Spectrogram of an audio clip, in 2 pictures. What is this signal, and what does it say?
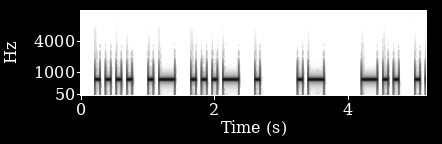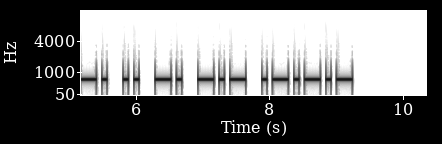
Morse code, heard as a keyed tone, about 15 wpm, 700 Hz. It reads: HAVE A DRINK.
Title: Sentences from Top 1500 Words 15wpm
